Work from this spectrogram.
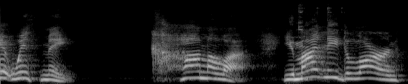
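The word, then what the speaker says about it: Kamala: Lotus really yeah and if you have a problem pronouncing it you know basically you just say comma and L add an L A so it's comma but I can tell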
